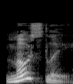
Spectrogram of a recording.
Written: mostly

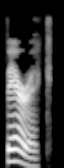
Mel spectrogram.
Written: beric

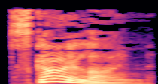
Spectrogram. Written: skyline

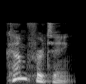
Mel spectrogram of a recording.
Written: comforting

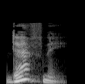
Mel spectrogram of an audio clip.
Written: daphne

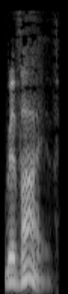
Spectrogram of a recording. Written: revive

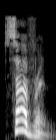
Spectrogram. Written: sovereign

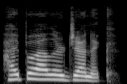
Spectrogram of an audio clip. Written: hypoallergenic

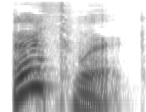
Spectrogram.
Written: earthwork

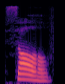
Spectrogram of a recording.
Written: solv

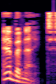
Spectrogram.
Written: ebonite

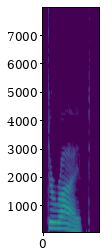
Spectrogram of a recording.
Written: derived

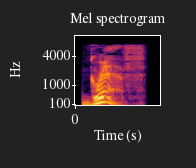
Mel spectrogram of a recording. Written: graph

